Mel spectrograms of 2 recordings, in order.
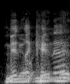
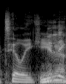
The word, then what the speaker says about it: Ntilikina: I think it's Ntilikina? Ntilikina or Tilikina. Ntilikina. One of those two. So the Not Knicks- sure if the N is silent. The Knicks taking a French guy.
